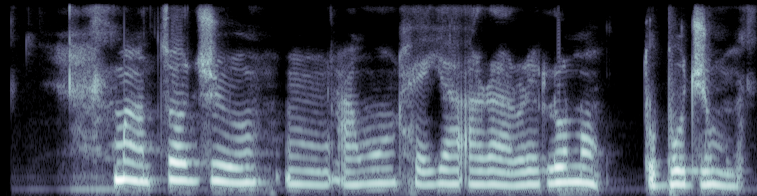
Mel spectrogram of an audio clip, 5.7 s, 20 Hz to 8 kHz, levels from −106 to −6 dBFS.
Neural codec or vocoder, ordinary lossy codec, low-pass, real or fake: none; none; 7.2 kHz; real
